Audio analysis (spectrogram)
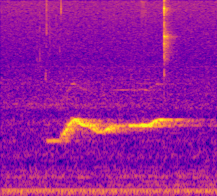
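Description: A single melodic whistle rises and holds a steady tone for over a second, clear above a low, constant musical backing in a K-pop song.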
